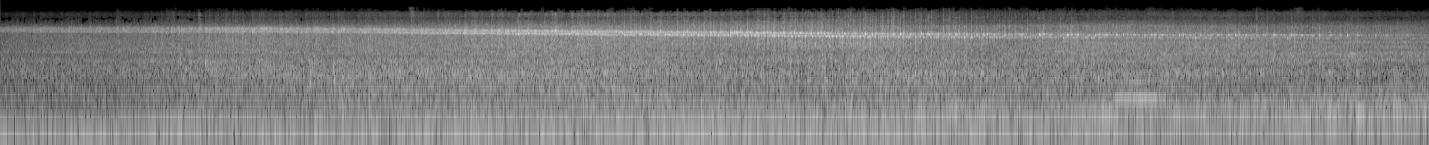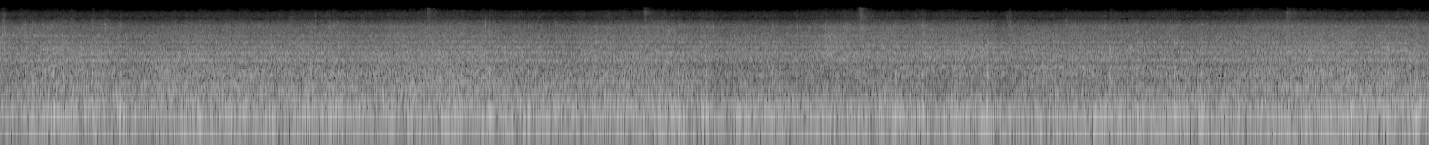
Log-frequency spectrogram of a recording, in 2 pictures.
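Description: A diesel-locomotive-hauled passenger train running past along the platform: a steady, loud rumble of engines and wheels on the rails. A high whistle falls slowly in pitch through the first half.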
